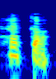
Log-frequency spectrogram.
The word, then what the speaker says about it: Heka: And so the creator creates one last thing, which, as best as we can recreate the Egyptian pronunciation, was something called Heka, Heka, as we spell it.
